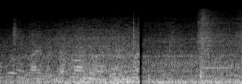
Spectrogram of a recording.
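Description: Several people talking indistinctly over a steady low rumble, broken by a sudden brief dropout about one and a half seconds in.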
